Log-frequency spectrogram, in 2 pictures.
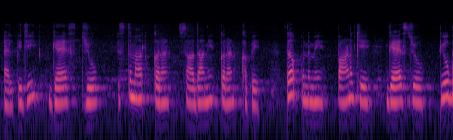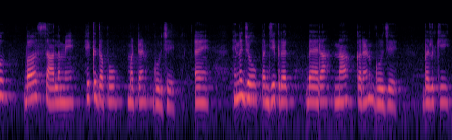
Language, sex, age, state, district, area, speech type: Sindhi, female, 18-30, Rajasthan, Ajmer, urban, spontaneous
